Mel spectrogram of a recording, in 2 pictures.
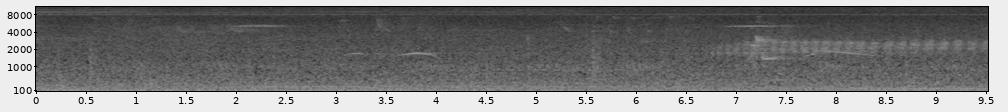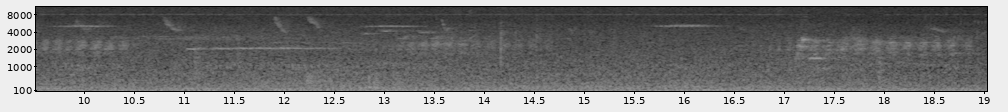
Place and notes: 日月大道院, 埔里鎮桃米里 - Bird calls
Bird calls
Zoom H2n MS+XY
